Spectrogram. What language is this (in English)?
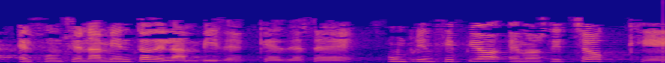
Spanish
